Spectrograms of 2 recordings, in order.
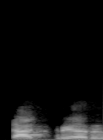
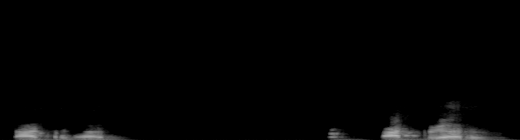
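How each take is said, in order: First: Put-on laugh running out of the words; mock giggling. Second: Low, faint, drowsy call; mock sleepy. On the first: Patient calling the doctor as if come to laugh, mock giggling. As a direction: act a patient who cannot stop giggling at the doctor. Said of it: "నవ్వడానికి వచ్చావా". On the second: Patient calling the doctor as if come to sleep, mock sleepy. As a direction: act a patient nodding off while calling the doctor. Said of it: "నువ్వు నిద్రపోవడానికి వచ్చావా".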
